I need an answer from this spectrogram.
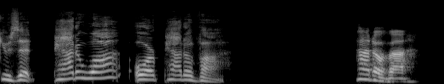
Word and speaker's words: Padova: I was gonna ask you, is it Padua or Padova?” Orna In Ireland, we pronounce it Padua because that's how it's spelled in English, but it's actually pronounced “Padova.”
